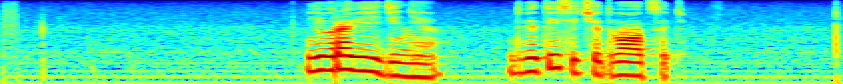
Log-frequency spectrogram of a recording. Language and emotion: Russian, neutral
